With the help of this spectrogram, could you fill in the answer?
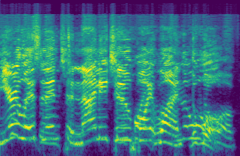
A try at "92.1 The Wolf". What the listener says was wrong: You said 92.1 the wolf. There's a comma there. It's an invisible comma.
